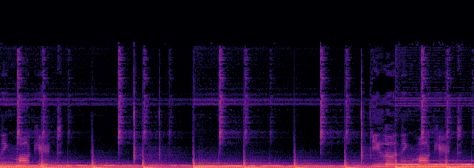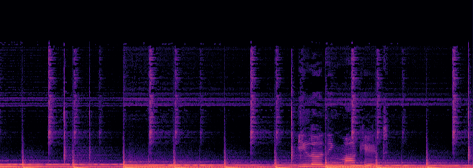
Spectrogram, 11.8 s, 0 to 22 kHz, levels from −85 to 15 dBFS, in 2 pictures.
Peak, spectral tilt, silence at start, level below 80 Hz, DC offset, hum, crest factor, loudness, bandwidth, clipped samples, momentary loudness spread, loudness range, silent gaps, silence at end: 0 dBFS; -8.5 dB/octave; 0 s; -22 dBFS; under 0.1%; none; 14 dB; -17 LUFS; 16.5 kHz; under 0.1%; 8 LU; 2 LU; none; 0 s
